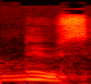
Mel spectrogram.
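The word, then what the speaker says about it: nous: a Greek word called noose n o u s I think is the pronunciate as the spelling and it means to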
